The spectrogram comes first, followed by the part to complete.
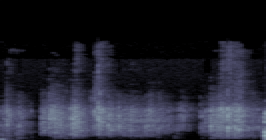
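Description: Handling noise from hands picking up and moving a coiled flat USB charging cable among other items: soft rustling and crinkling in three short bursts.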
